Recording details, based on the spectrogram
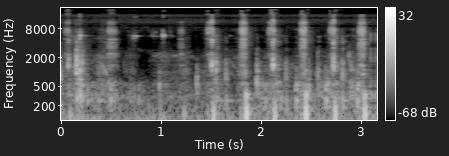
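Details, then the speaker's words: Stihl MS 210/230/250 chainsaw, opened during oil pump repair, hand-cranked slowly: soft puff with each piston stroke, about three a second, the transfer compression that drives the fuel pump; normal crankcase sealing. "esse flop flop é a compressão de transferência É isso mesmo que tem que acontecer se não faz esse barulhinho não dá esse sopo ele tem algum problema"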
